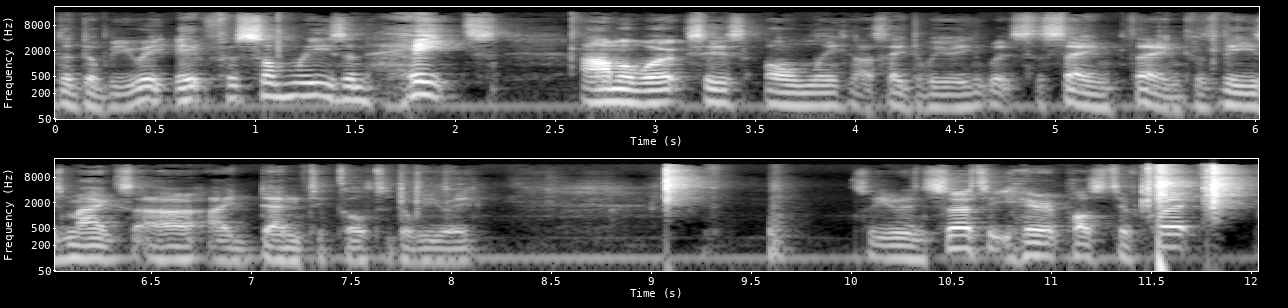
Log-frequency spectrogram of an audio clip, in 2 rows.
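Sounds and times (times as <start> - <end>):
pistol magazine clicking into place: 11.4 - 12.0.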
